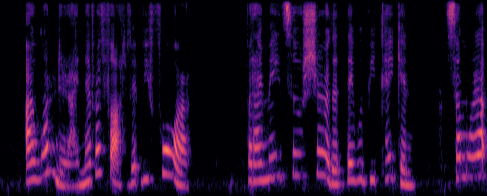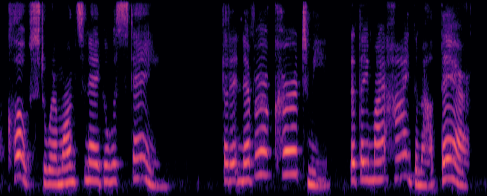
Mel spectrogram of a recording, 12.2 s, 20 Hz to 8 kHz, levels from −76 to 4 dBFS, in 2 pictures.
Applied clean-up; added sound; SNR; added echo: none; none; none; none.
